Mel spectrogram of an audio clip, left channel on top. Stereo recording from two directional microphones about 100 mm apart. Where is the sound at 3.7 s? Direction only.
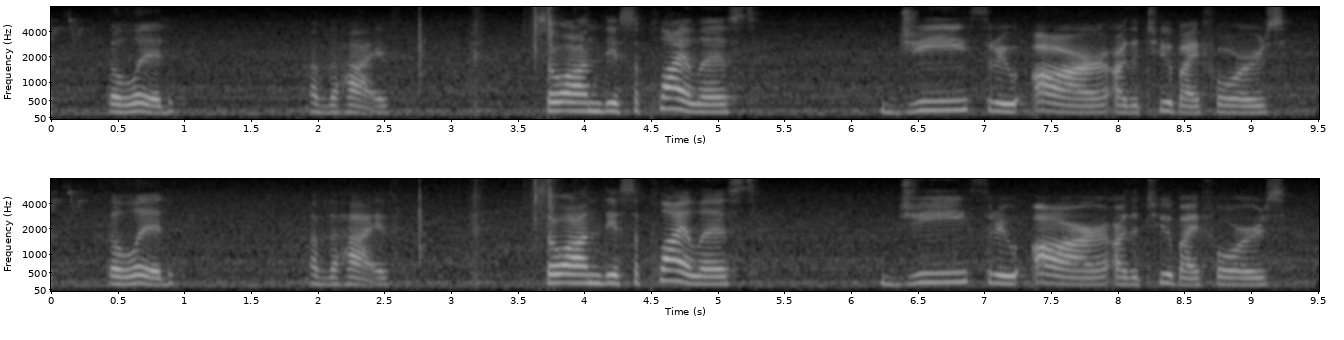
10° right (ahead or behind).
